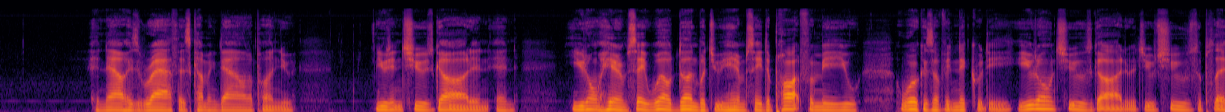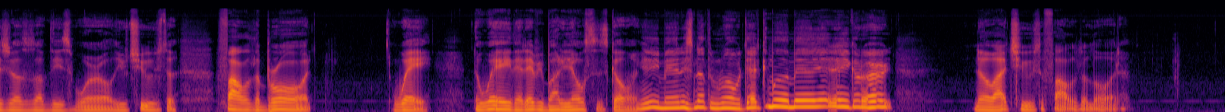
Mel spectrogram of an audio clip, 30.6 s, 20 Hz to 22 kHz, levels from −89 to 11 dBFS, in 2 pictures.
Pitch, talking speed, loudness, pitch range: 115 Hz, 160 wpm, -19 LUFS, 110-130 Hz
